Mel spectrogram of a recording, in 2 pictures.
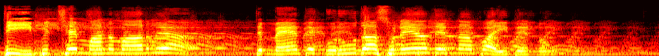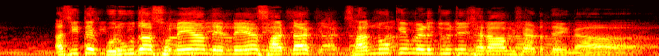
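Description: A man's voice: extremely high pitch, moderate pace, music in the background. A man preaching a conversational Sikh sermon, earnestly putting rhetorical questions to his listeners and speaking to them directly.

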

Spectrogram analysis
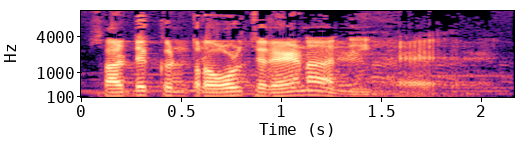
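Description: A man giving a slow, explanatory religious sermon, now and then chanting rhythmically. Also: medium pitch, very animated. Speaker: Sikh preacher. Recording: music clearly behind the voice. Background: instrumental music.

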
